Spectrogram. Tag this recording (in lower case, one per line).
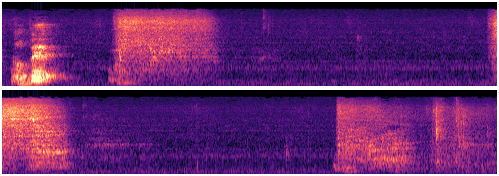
speech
